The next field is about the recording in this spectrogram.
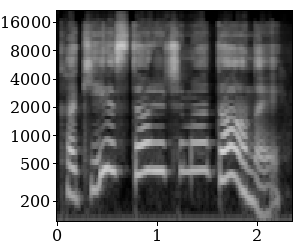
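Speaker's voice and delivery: loud, very high "Какие старые чемоданы", held up until the end; exclamation intonation. Shown as a demonstration. Host family seeing a bunch of old suitcases, loud exclamation. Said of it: "your host family might say".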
